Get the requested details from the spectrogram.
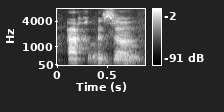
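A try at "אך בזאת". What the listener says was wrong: That's three syllables. And you have to go ach bezot, right? Ach bezot. You have to smush more syllables, right?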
